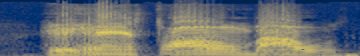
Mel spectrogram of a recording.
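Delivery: put-on Cajun accent. Told to talk like a Cajun, speaker repeats the quote in a Cajun accent. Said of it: "you got to talk like a Cajun now".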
